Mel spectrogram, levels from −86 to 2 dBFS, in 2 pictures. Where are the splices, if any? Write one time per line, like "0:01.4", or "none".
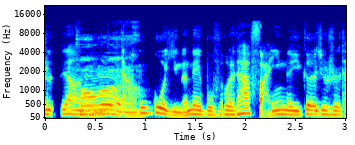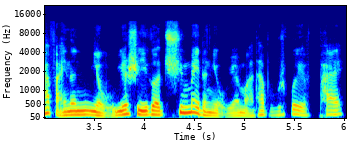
0:01.8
